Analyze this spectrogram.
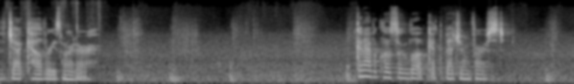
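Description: A young woman speaks quietly and tensely, close by.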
